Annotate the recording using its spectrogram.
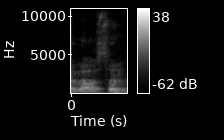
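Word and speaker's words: ration: ये हो जाएगा नेशन अभी आपको देख कर के लग रहा होगा कि यहां पर एन के बाद में ए है यहां पर आर के बाद में ए है लेकिन यहां पर ए की तरह उच्चारण किया गया और यहां पर बड़ा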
